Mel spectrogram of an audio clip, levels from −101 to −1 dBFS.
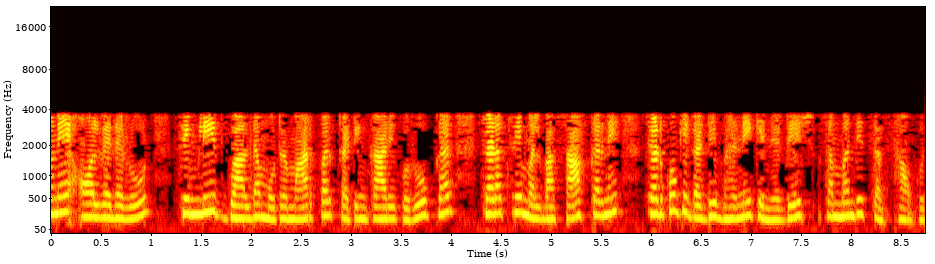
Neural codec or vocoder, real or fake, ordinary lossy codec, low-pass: none; real; none; 3.6 kHz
